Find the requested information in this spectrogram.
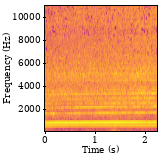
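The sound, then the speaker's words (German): An old steam locomotive waiting at a station platform sounds its whistle in one loud, sustained blast that holds a steady pitch from start to finish. “Schnaubend wartete die alte Lokomotive mit ihren grünen Wagen bereits am Bahnsteig und gab mit einem ungeduldigen Pfeifen zu verstehen, dass sich der Zug jeden Moment in Bewegung setzen würde.”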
